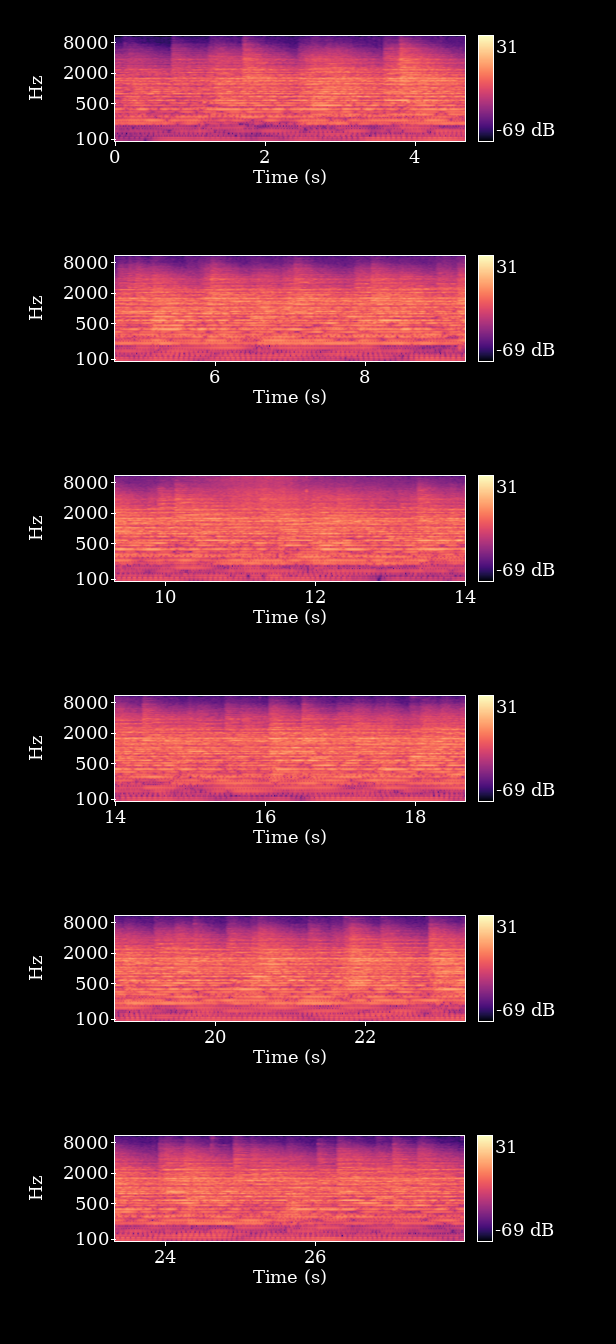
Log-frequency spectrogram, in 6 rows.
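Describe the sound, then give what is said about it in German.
Church bells ring from a neo-Gothic parish church in Munich built 1892–1906. Several bells peal together in a dense, steady, continuous ringing that holds at an even level throughout, with no voices. “Das Geläute, dem wir gerade lauschen, gehört zur Pfarrkirche St. Paul in der bayerischen Landeshauptstadt München.”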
